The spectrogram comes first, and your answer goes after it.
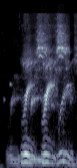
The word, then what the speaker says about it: Reese: We say it Reese. Reese. Yeah, like Reese's Pieces.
